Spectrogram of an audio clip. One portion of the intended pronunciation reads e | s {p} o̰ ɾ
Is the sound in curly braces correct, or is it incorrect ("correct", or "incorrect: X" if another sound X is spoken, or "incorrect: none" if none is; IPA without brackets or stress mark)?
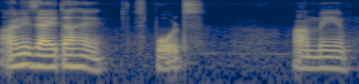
correct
